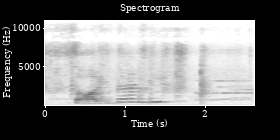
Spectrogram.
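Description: A young girl speaks briefly in a high voice, close by.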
